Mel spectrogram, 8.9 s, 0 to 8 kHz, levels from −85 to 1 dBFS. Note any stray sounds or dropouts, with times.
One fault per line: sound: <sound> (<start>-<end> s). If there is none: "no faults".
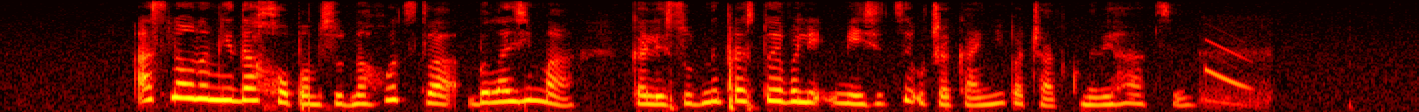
sound: chirp (7.5-7.9 s)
